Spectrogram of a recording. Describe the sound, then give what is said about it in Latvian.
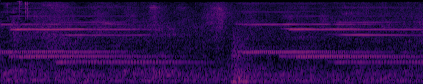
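A parliamentary voting bell rings steadily and continuously, a bright sustained tone, with a low murmur of voices and shuffling in the chamber underneath. It is rung before a vote on urgency for amendments to the law on land commissions. “Aicinu atbalstīt steidzamību grozījumam likumā par zemes komisijām. Lūdzu, zvanu.”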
